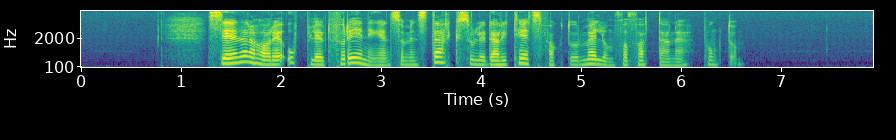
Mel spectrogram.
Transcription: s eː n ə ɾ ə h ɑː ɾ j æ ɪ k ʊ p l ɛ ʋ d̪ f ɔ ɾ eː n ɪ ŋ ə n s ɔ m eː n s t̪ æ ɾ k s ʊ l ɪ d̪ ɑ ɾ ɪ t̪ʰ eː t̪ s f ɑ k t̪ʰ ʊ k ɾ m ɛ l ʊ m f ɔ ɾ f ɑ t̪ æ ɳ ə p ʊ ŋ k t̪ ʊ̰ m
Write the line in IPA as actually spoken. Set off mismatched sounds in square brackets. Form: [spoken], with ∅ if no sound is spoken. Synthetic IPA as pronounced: s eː n ə ɾ ə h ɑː ɾ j æ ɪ [ʔ] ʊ p l ɛ ʋ d̪ f ɔ ɾ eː n ɪ ŋ ə n s ɔ m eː n s t̪ æ ɾ k s ʊ l ɪ d̪ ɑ ɾ ɪ t̪ʰ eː t̪ s f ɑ k [t̪] ʊ [∅] ɾ m ɛ l ʊ m f ɔ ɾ f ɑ t̪ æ ɳ ə [pʰ] ʊ ŋ k t̪ ʊ̰ m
